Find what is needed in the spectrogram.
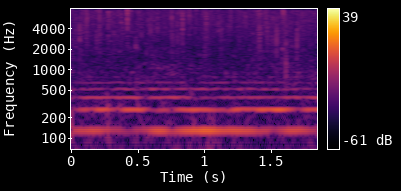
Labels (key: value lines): label: biophony, midshipman
recorder: SoundTrap 500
